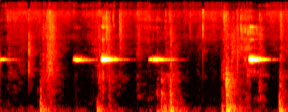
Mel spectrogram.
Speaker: okay you hear it beeping because it's letting me know that i have to put the battery in but i'm not going to put the battery in until after the paint job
